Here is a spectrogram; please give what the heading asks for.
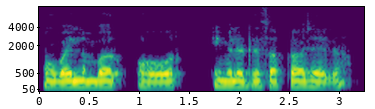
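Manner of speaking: ordinary delivery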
